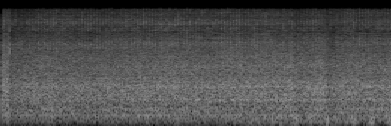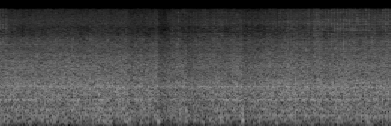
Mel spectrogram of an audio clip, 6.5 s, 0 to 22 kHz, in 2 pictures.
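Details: 2006 Chevrolet Malibu at idle: thin, tinny metallic buzz from a loose exhaust heat shield, previously fixed with a screw-type hose clamp that is now too rusty to tighten and needs replacing.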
